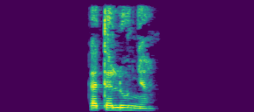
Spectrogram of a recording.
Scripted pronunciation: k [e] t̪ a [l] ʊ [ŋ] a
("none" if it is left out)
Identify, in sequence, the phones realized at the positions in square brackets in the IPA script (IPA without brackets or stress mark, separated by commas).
a, l, ɲ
